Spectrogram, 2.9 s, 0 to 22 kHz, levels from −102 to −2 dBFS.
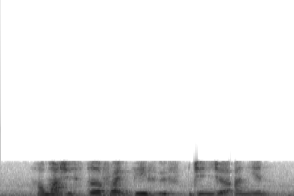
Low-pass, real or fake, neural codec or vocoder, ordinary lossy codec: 7.2 kHz; real; none; AAC, 16 kbps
